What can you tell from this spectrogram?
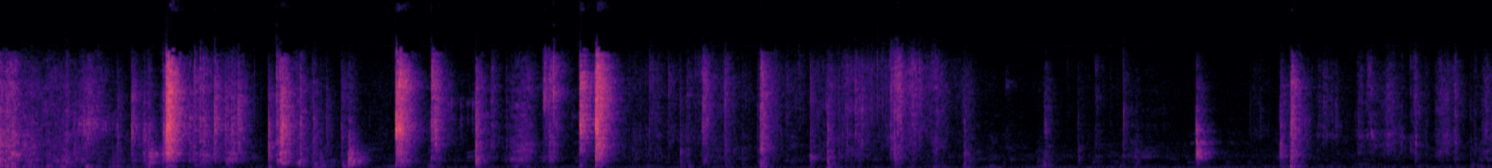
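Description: Sharp clicks, knocks and clatter of a metal trading-card tin being handled and opened, heaviest in the first six seconds, then fewer, lighter taps as the card box inside is handled.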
